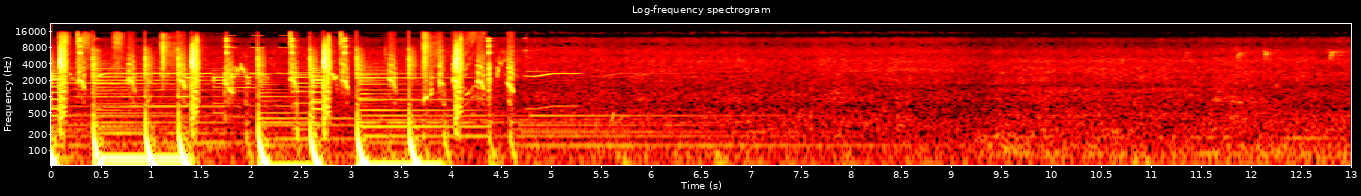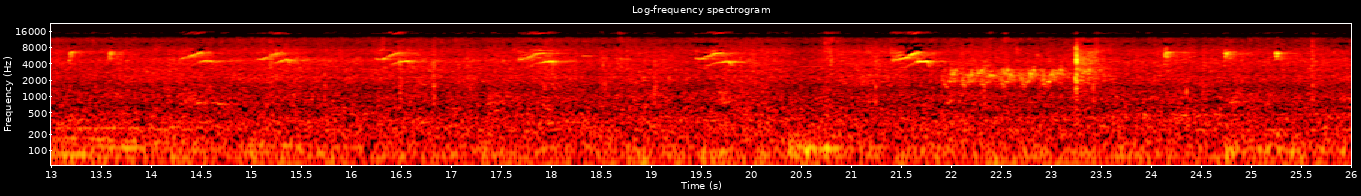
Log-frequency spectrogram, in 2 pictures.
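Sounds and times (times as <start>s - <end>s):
rapid buzzing trill: 0.0s - 6.0s
high falling bird chirps: 0.0s - 6.3s.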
